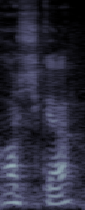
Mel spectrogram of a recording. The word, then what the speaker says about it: Asuka: here we do however have an asuka or oscar a hundred club depending upon how you pronounce that lots of the i mean the commentators generally pronounce it as oscar that's obviously spelled that asuka 100 club at 85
